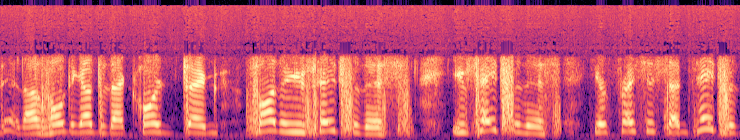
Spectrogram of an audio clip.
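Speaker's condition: Cerebral palsy; spastic muscles, two broken front teeth capped by dentist after fall years ago

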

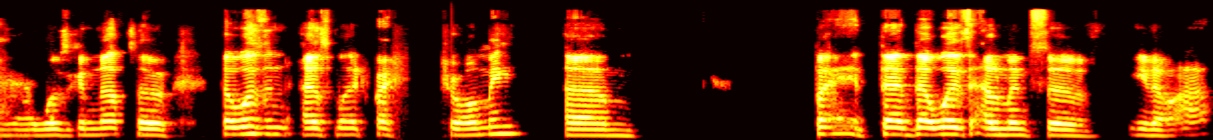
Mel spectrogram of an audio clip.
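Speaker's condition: Cerebral palsy; acquired brain injury, wheelchair user, many surgeries, hospital school and rehab ages nine to twelve, physio

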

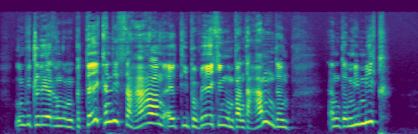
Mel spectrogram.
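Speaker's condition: Deafness, acquired, bacterial meningitis; speech therapy in childhood, can speak, formerly relied on lip-reading, now uses sign language interpreter

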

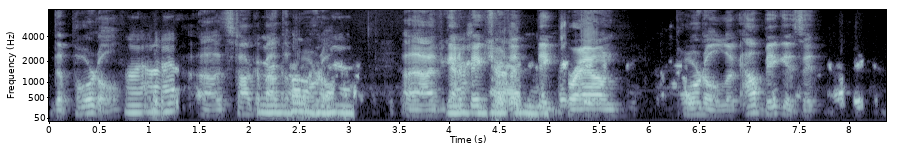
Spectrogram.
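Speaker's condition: No condition

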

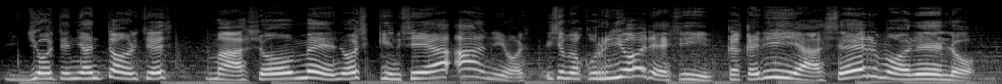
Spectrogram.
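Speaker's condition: Down syndrome; intellectual disability; age 32

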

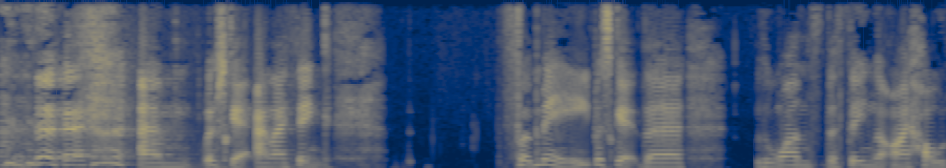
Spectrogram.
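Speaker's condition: Tourette's syndrome; diagnosed at end of high school, motor and vocal tics, tics felt as itch or pressure, intensified, coprolalia later; frequent unpredictable vocal tics throughout recording; tic words interrupt speech, hedgehog, cat, beans, tics call friend Matt left-wing idiot, makes noise

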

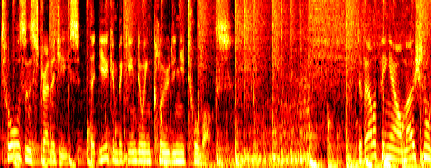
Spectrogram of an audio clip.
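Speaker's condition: No condition

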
